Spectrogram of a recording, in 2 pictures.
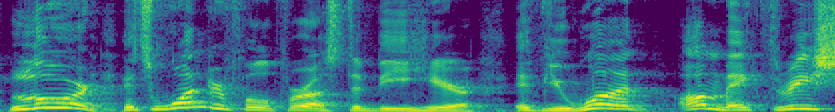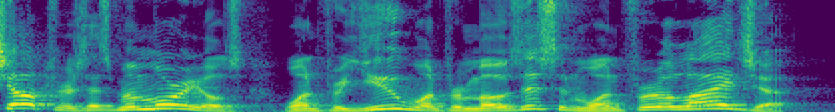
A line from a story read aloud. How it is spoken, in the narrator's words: Peter exclaimed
